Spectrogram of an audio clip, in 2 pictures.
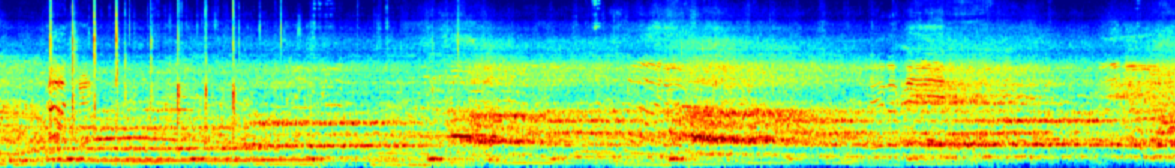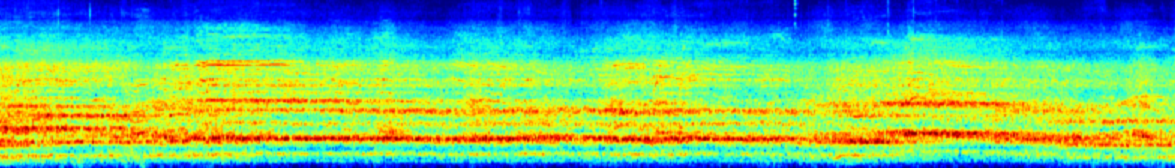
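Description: Football stadium crowd singing a chant in unison, thousands of voices on long held notes.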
